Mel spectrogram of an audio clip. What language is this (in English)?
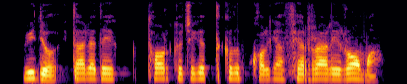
Uzbek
